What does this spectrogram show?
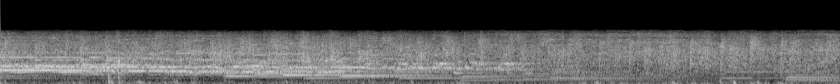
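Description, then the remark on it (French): A church audience, standing, cheers and acclaims the name of the Lord loudly and steadily, a dense mass of shouting voices with whoops and scattered clapping filling the whole stretch without a break. “On va se mettre debout, on va acclamer le nom du Seigneur.”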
